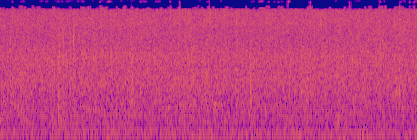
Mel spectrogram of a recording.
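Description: Rain falling steadily, an even hiss with no breaks or single events standing out.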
